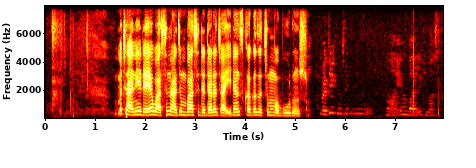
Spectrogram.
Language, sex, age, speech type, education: Hausa, female, 30-45, read, tertiary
